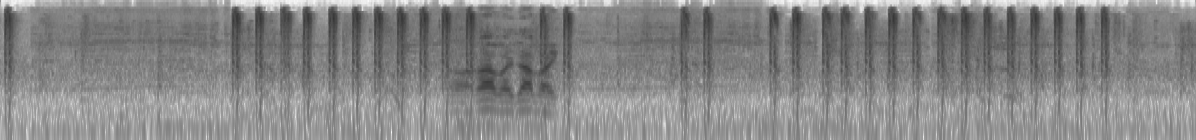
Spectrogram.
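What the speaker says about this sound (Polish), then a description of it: "Tylko nie w pociąg, tylko w nich strzelaj." Rapid automatic gunfire in GTA San Andreas Definitive Edition, loud regular bursts of shots running through most of the clip with a brief pause, while someone talks over it.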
